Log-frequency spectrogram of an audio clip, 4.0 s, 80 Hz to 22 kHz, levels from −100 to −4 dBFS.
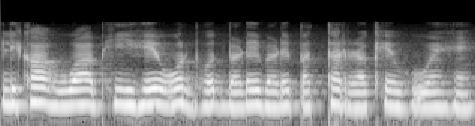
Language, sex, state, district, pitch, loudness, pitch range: Hindi, female, Bihar, Darbhanga, 200 Hz, -14 LUFS, 190-210 Hz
